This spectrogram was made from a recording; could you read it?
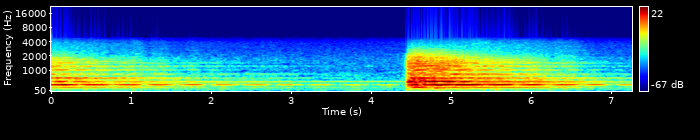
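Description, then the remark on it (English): Chimes ring late on Christmas Eve with a long, humming tone that slowly fades, then a fresh, louder strike lands near the end and keeps resonating. No one speaks. “And this is the first time I ever known them to ring late.”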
